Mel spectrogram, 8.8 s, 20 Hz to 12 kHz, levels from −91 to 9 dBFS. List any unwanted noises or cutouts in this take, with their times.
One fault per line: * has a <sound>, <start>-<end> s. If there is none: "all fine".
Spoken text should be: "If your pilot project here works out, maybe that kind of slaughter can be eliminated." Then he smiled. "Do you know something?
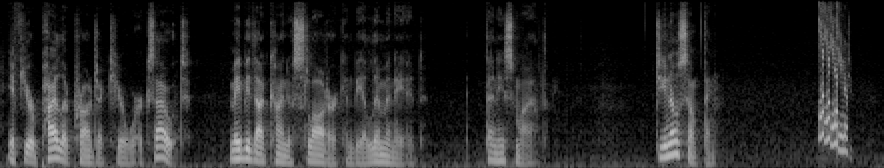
* has a chirp, 8.2-8.5 s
